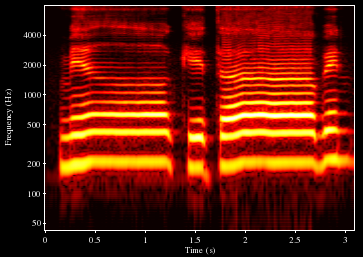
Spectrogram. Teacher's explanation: نون ساکن کے بعد کاف حروف اخفاء میں سے ہے، لہٰذا اخفاء کا قاعدہ ہوگا، یعنی نون ساکن میں غنہ ہوگا۔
